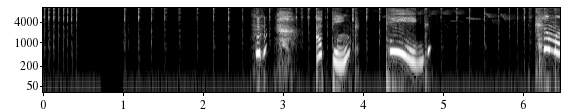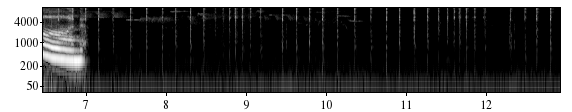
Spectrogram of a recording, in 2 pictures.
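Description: A wind-up toy clicks rapidly and steadily.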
